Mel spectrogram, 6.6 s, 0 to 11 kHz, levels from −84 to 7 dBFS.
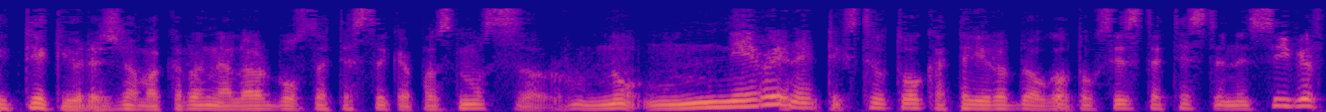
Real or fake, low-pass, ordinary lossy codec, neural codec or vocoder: fake; 9.9 kHz; MP3, 32 kbps; codec, 16 kHz in and 24 kHz out, 0.4 kbps, LongCat-Audio-Codec, fine tuned four codebook decoder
